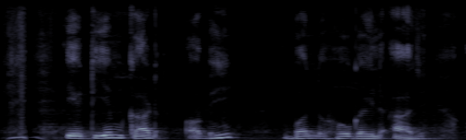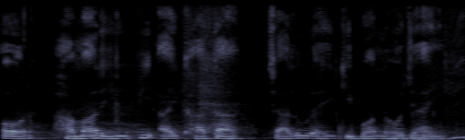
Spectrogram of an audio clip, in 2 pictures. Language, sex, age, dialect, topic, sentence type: Bhojpuri, male, 18-24, Southern / Standard, banking, question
